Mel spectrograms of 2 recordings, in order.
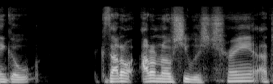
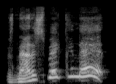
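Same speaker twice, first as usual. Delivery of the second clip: high, stunned disbelief; 12 semitones higher, 3 dB quieter than usual. Retold or imitated. Watching with his wife, high stunned disbelief. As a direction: gasp it out stunned. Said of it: "I said".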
